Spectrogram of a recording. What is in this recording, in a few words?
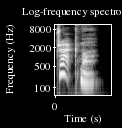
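"drachma", British English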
